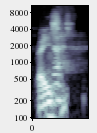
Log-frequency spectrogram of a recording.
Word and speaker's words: Raíces: Ra, like the god Ra. E ses. – Okay, gotcha. Raises.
